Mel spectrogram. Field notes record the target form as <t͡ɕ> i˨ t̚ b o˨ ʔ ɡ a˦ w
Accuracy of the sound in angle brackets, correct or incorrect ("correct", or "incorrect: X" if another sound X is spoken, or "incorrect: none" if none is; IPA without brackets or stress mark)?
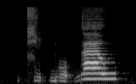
correct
